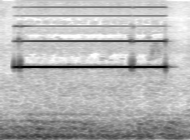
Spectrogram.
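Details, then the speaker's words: Multimeter in buzzer (continuity) mode while servicing a Luminous UPS: steady high-pitched beep about a second and a half, briefly broken once, when probes touch; normal continuity tone, later used to find a blown fuse. "Buzzer ಮೋಡಲ್ಲಿ ಮಡಿಕೊಂಡು ಇಲ್ಲಿ ಈಗ ಹಿಂಗೆ touch ಮಾಡಿದ್ರೆ ಏನಾಯ್ತದೆ ಅಂದರೆ"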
